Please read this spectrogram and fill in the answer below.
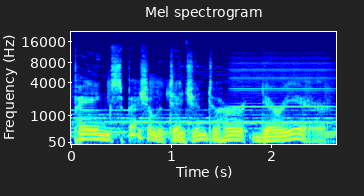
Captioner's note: scanning beep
